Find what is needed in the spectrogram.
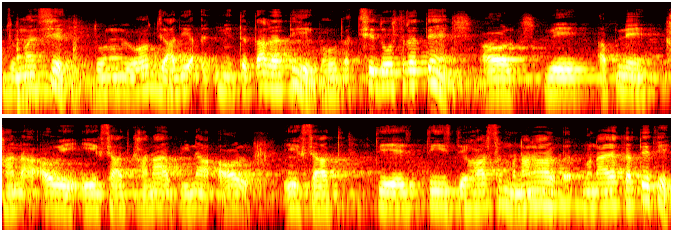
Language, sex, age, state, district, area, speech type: Hindi, male, 45-60, Uttar Pradesh, Bhadohi, urban, spontaneous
